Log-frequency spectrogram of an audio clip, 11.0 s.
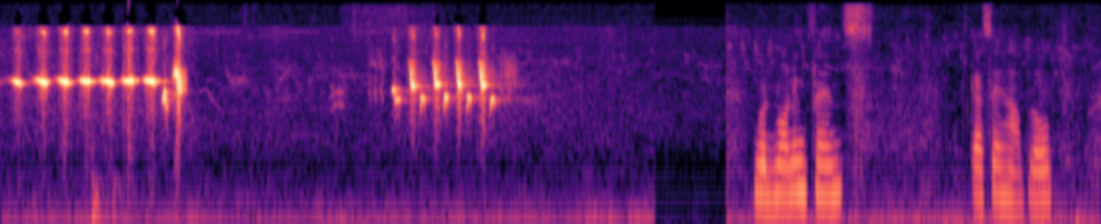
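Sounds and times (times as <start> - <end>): bird calling sharp notes: 0.0 - 1.9, 3.3 - 5.4.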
